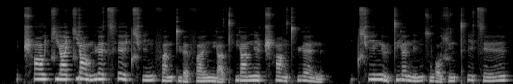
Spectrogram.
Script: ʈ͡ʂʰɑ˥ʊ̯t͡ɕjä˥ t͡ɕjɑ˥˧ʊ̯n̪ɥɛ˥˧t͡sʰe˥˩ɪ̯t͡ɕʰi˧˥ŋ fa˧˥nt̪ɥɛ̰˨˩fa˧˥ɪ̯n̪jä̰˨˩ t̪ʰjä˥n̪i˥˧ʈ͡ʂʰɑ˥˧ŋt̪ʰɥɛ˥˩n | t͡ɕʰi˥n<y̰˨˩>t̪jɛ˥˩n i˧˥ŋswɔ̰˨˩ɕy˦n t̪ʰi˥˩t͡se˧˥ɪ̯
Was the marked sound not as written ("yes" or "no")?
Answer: no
